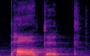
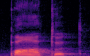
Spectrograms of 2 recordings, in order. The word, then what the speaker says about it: pantoute: Il n'y a plus rien pantoute. Pantoute, autre beau mot québécois, c'est la contraction de pas en tout. On prononce le T final. Pantoute, pantoute.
